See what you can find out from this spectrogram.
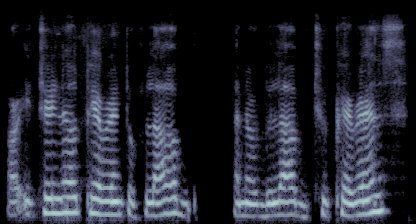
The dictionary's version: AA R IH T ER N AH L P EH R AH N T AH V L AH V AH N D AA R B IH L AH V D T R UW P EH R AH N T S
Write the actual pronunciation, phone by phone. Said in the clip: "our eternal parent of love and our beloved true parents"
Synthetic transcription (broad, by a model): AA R IH T ER N AH L P EH R AH N T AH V L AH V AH N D AA R B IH L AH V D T UW P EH R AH N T S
